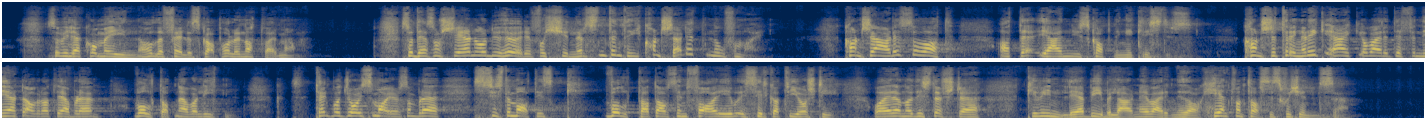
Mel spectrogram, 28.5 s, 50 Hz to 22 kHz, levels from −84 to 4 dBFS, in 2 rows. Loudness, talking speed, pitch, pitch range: -17 LUFS, 190 wpm, 200 Hz, 180-230 Hz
